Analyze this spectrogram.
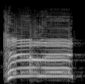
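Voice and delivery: high, loud imitated screaming of a three-year-old; child screaming. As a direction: scream it like a kid standing on his seat.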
